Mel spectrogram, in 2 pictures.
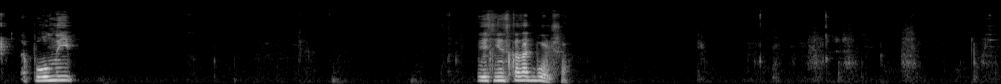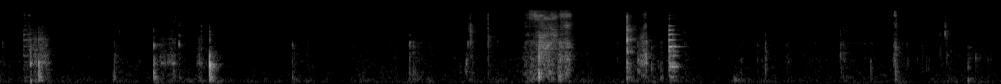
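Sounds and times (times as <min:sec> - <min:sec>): person chewing: 0:06.9 - 0:12.1, 0:12.8 - 0:20.0.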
